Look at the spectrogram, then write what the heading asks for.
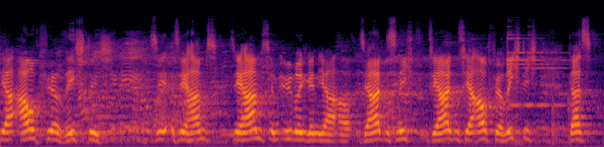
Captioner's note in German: Unruhe - Glockenzeichen der Präsidentin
